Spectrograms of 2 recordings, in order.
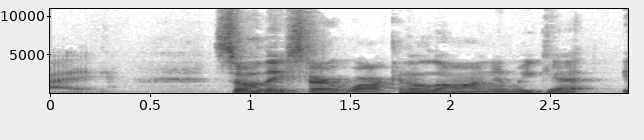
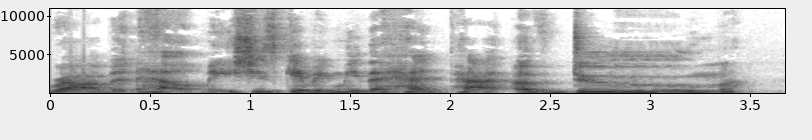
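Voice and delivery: mock panic, freaking out; 6 semitones higher than usual. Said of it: "Beast Boy starts to freak out".

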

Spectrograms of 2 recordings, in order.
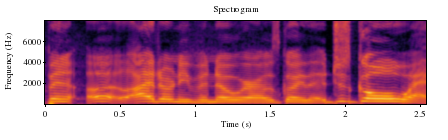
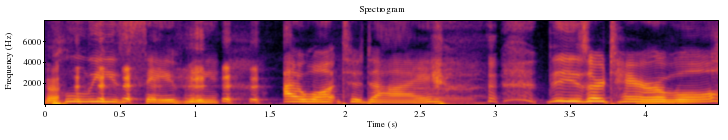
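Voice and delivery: put-on whisper. Retelling how they reacted to long pun tangents on a podcast: imitating own whisper. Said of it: "literally be whispering into the mic".

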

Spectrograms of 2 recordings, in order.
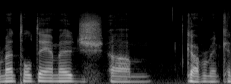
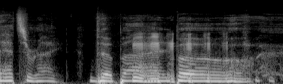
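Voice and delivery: loud, very slow, drawn-out declaiming voice; 2 semitones higher, 5 dB louder than usual. Recalling a friend's bit, the speaker quotes his Trump impression. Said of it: "his impression of Trump going".

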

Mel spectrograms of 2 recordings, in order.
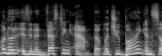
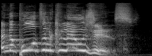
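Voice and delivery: sudden, very high, swooping bad British accent; 14 semitones higher than usual. Right after reading an ad, announcing that the portal closes: sudden put-on accent. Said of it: "Why did I get an accent with that?".

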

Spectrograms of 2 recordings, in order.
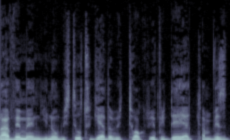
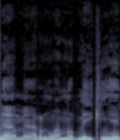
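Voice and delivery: put-on crying voice, higher; 4 semitones higher, 3 dB quieter than usual. Retelling what a caller said on the phone, imitating someone crying. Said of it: "he's crying there. Saying".

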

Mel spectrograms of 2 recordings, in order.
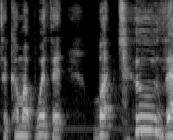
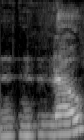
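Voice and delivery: slow, hesitant delivery. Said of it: "I'm saying it in a hesitant voice".

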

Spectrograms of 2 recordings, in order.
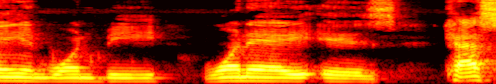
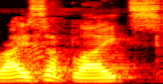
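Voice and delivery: put-on Australian accent. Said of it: "razor blades with an Australian accent".

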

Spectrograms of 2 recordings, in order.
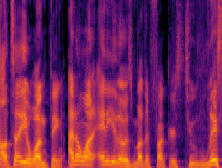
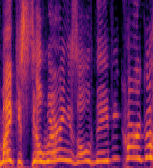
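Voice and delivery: put-on high voice, much higher; 4 dB quieter than usual. Joking around with a co-host, both talking in a high-pitched voice. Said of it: "I'm going to keep getting higher and higher".

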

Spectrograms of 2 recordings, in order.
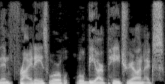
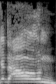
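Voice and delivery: very high tough-guy voice with downward stretched pitch. Imagining a character turned action hero: Arnold impression. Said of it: "he's like Arnold. He's all".

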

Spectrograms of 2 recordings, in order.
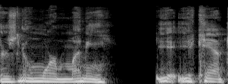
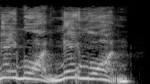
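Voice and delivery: mock, shrill, high, slow, repeated drawn-out screaming; 10 semitones higher than usual. Retelling a line screamed during a speech: imitating someone screaming. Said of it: "he kept screaming".

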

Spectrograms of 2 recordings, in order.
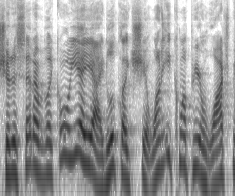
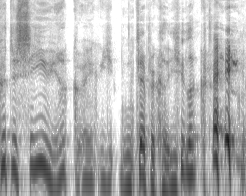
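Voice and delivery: mock soft, quiet delivery, much quieter; 3 dB quieter than usual. Describing how a man greets people, imitating a soft, quiet delivery. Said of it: "a very soft, quiet delivery".

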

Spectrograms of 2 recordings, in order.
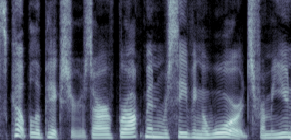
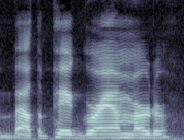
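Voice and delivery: low, slightly scratchy voice; 2 semitones lower than usual. A narrator reads a man's reply to a visiting interviewer, low, slightly scratchy voice. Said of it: "His voice is low and a little scratchy".

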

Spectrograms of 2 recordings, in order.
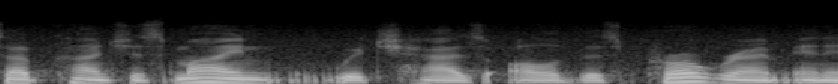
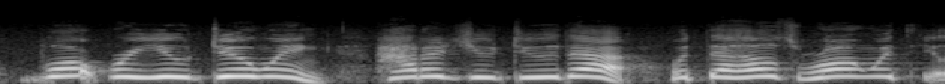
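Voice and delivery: freaked-out, scolding, very loud, very high scream; 8 dB louder than usual. Imagining how Grandma would have reacted to the cut: imitating someone screaming. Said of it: "she would have been screaming at you".

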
